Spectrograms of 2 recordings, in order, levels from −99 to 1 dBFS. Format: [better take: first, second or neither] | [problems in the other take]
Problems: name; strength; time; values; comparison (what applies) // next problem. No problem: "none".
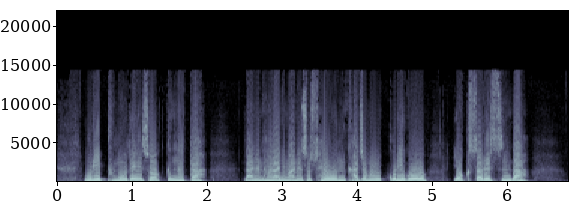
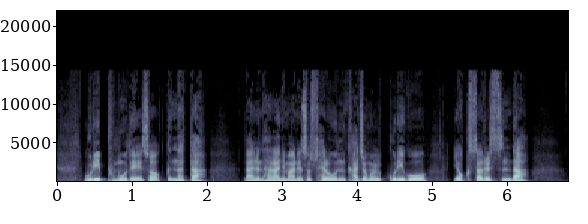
second | distortion; heavy; 19% of the sound clipped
